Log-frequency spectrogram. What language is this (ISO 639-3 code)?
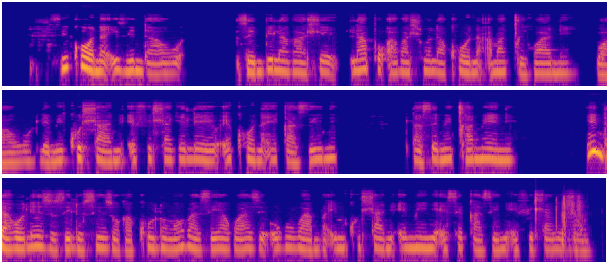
nde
